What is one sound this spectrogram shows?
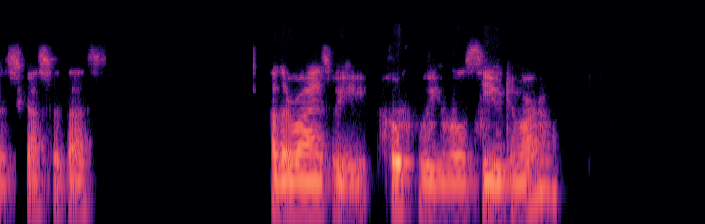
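A man speaks through an online call, with pauses between his words.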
